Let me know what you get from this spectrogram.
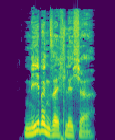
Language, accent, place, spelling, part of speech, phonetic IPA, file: German, Germany, Berlin, nebensächliche, adjective, [ˈneːbn̩ˌzɛçlɪçə], De-nebensächliche.ogg
- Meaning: inflection of nebensächlich: 1. strong/mixed nominative/accusative feminine singular 2. strong nominative/accusative plural 3. weak nominative all-gender singular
